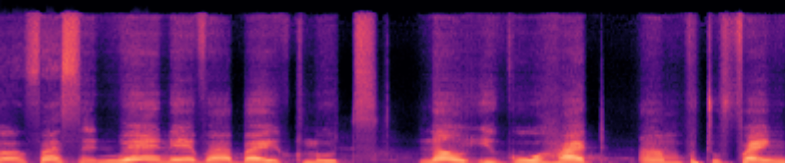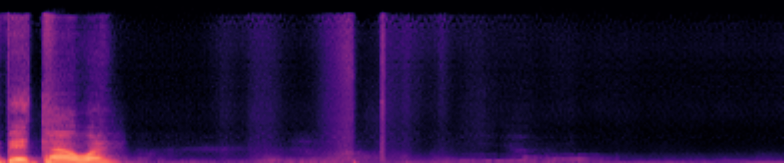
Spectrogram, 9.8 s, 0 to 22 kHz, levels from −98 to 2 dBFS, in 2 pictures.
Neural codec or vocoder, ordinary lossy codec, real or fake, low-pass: autoencoder, 48 kHz, 32 numbers a frame, DAC-VAE, trained on Japanese speech; none; fake; none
